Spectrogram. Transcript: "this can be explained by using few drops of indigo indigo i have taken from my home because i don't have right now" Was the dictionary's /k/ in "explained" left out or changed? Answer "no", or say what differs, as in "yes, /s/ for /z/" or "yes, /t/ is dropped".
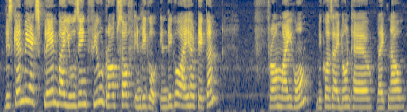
no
